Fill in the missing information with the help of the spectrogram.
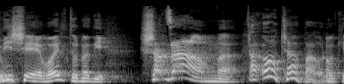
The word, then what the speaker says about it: Shazam!: Questa settimana è il turno di Shazam!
